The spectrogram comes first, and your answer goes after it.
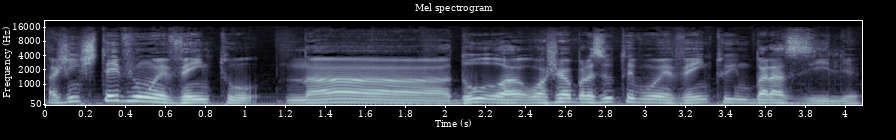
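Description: A man speaks with a normal speaking voice. His pitch is medium. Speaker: podcast co-host, agile consultant. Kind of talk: casual panel discussion.

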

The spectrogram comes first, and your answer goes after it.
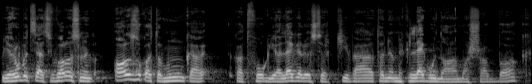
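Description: This man has an unremarkable speaking voice. His pitch sits fairly high and varies an ordinary amount. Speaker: economist. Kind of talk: interview. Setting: studio.

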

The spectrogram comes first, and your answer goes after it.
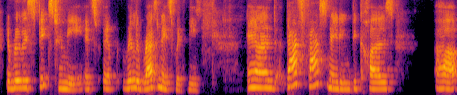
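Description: A somewhat breathy woman with a Chinese accent, a fairly high pitch and lively intonation. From China, Beijing. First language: Mandarin Chinese. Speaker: sociology professor. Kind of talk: academic interview.

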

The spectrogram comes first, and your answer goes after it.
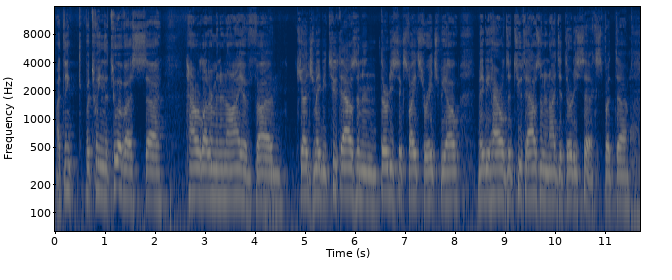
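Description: In an American accent, a man with a dark, mellow tone speaks at a fairly slow pace with monotone, flat intonation and very even loudness, amid audible room echo. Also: fairly high pitch for a man. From northern New Jersey. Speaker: boxing judge and lawyer. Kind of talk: interview.

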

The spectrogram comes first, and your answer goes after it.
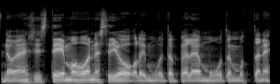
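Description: In a very clean recording with a silent background, a man with a very deep, low pitch and a bright, sharp tone speaks at a very fast pace in a monotone, flat delivery. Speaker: podcast co-host, retro gaming. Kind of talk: casual chat. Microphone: new mixer equipment.

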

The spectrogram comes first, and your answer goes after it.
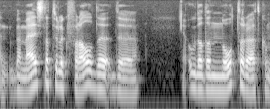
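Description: A man with a Flemish accent and a dark, mellow, fairly low-pitched voice speaks fairly quickly with ordinary pitch variation. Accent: Flemish Dutch. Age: 30s. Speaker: podcast host, musician. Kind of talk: casual interview.

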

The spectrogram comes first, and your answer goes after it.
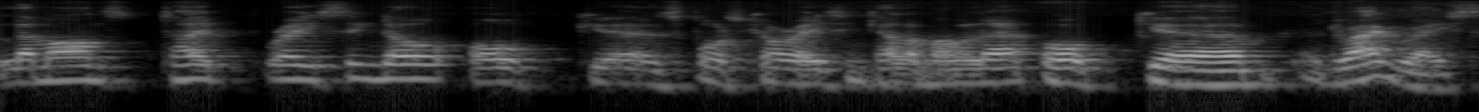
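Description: A man's dark, mellow tone comes at a fairly slow speed. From Sweden, Småland (Alvesta). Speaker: car builder, motorsport company owner. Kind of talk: interview.

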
